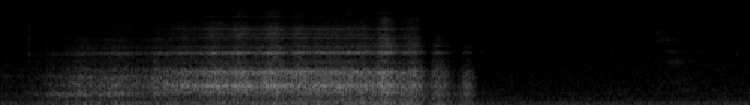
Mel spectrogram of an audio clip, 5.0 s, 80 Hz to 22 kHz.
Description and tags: breathe in (1)
A single breath in
Recorded with AKG condenser microphone M-Audio Delta AP
air, human, breathing, breath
